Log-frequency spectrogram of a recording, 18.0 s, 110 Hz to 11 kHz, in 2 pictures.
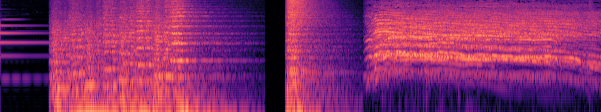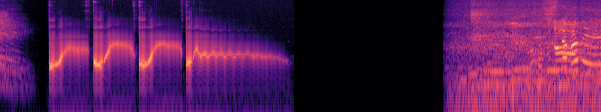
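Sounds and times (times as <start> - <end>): cartoon boings: 9.8 - 13.4.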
